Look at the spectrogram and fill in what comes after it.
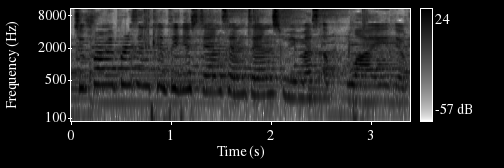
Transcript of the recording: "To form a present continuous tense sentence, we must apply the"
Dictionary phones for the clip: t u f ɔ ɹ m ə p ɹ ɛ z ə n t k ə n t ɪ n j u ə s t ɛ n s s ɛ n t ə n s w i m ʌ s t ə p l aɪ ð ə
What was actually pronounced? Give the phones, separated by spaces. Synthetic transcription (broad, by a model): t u f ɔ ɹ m ə p ɛ s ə n k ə n t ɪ n j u s t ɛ n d s ɛ n t ə n s w i m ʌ s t ə p l aɪ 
